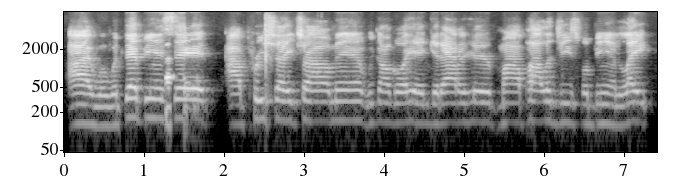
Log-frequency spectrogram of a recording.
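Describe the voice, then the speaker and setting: A man's voice: mid-range voice, flat delivery, moderate pace, hardly any pauses, bright, forceful tone, low-quality recording. A man hosting a podcast, delivering an impassioned, emphatic soapbox monologue in casual, slangy, profane speech, often repeating himself for emphasis. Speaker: podcast host.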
